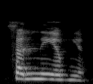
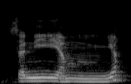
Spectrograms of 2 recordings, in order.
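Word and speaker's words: संनियम्य: So we need to slightly stress upon the N in sanniyamya. Sanniyamya. Sanniyamya. Yeah, like SUNNY, sunny in English. So let's we can Sanniyamya. try and make that analogy.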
